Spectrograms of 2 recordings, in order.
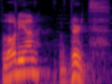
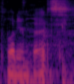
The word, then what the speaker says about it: Florian Wirtz: All right, first one on our list, Florian Wirtz, right? That's how you say it? Florian Wirtz.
